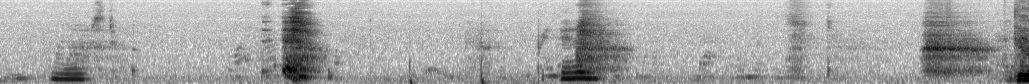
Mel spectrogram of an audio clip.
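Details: Demonstration of a coached airway-clearance coughing technique after paced counting and a deep breath in: breaths in, then three forceful, breathy cough bursts spaced a few seconds apart.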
